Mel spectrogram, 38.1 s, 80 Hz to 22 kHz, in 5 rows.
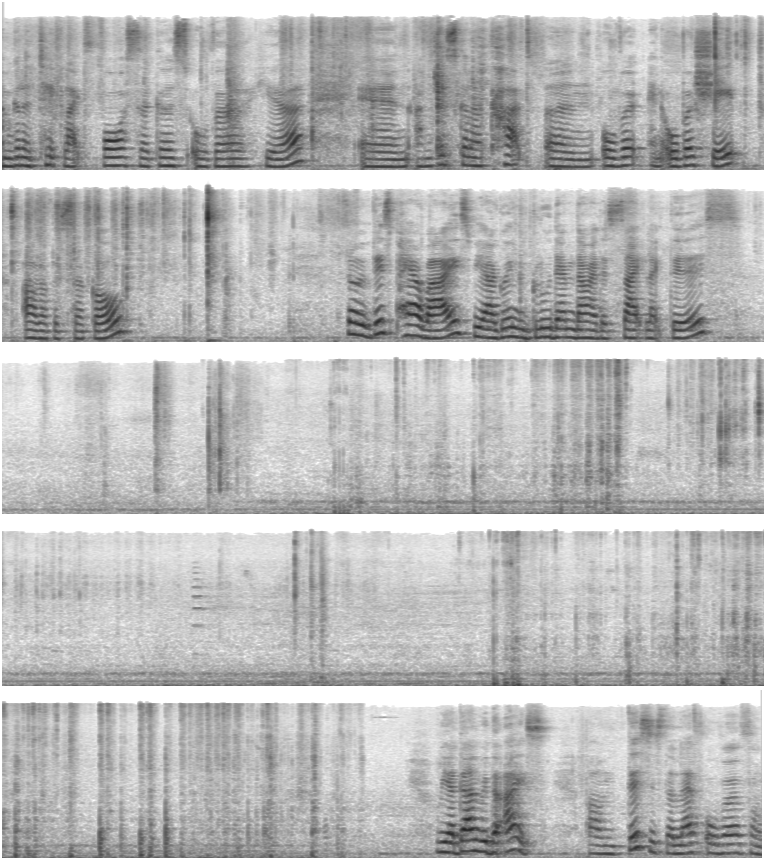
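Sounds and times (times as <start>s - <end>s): low steady hum: 0.0s - 38.0s
cardboard scraping and rustling: 18.5s - 24.4s, 27.6s - 34.1s.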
